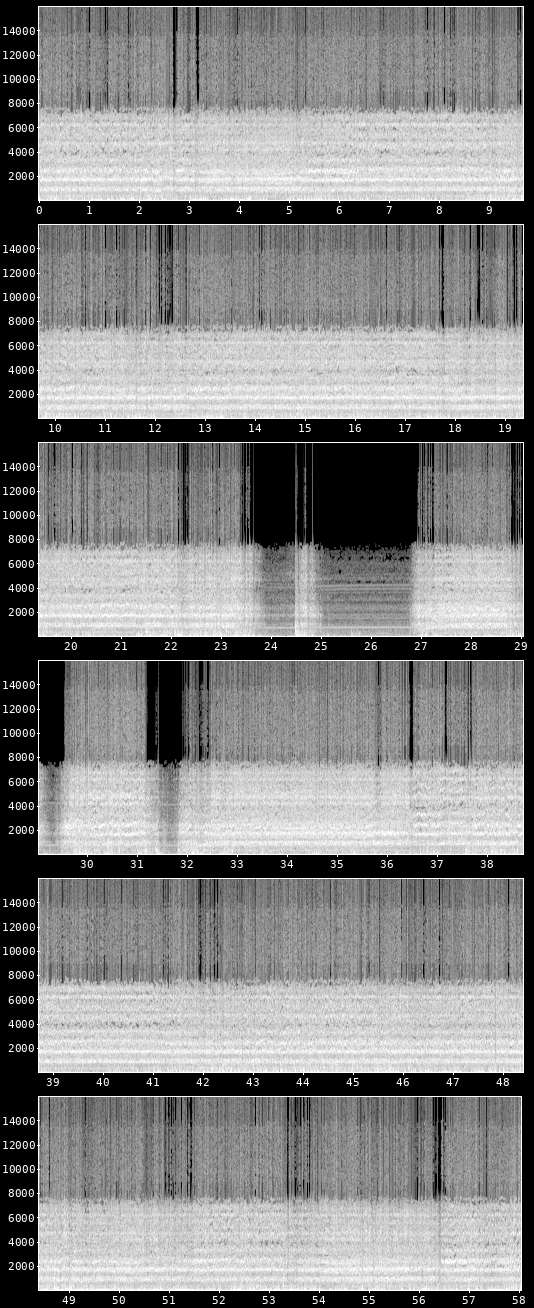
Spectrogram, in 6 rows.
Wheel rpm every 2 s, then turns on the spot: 230, 230, 210, 230, 230, 230, 230, 230, 240, 230, 230, 170, 0, 80, 120, 140, 190, 210, 230, 230, 230, 230, 230, 230, 230, 230, 230, 220, 220.
none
